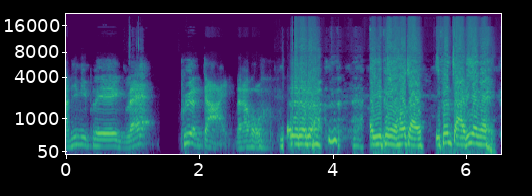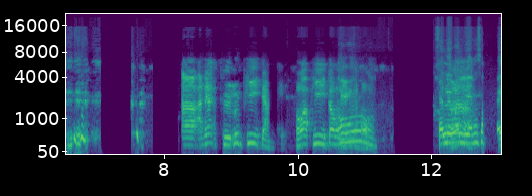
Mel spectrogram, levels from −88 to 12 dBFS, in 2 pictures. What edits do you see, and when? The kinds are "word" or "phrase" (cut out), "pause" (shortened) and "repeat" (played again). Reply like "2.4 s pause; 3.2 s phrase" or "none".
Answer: 9.8 s pause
